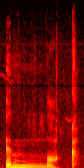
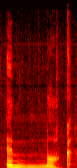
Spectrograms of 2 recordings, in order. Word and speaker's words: Imbolc: you can remember it the pronunciation of amok is amok amok so you Levite that be a new one was put another em in phonetically amok and also the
